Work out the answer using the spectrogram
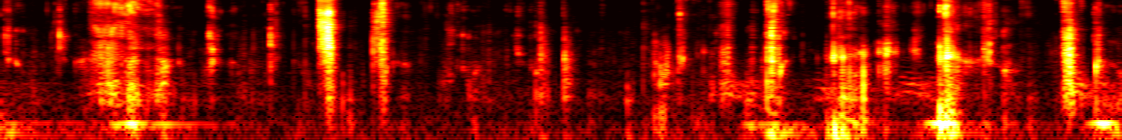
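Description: Close-miked eating sounds: wet mouth clicks and smacking while chewing curry with rice and meat, in scattered short bursts with a quieter stretch in the middle.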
